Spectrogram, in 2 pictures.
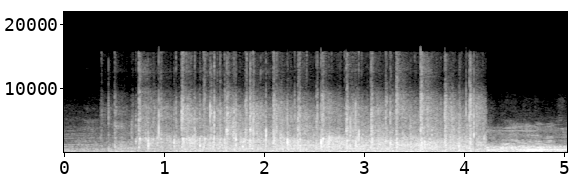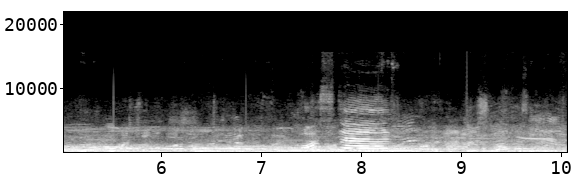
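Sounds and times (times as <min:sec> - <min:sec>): audience applauding: 0:00.3 - 0:04.2.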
